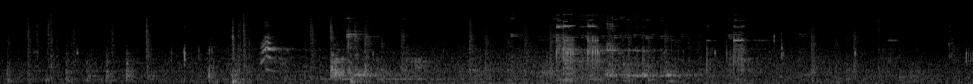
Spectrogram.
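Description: Light paws patter across a corrugated metal roof.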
